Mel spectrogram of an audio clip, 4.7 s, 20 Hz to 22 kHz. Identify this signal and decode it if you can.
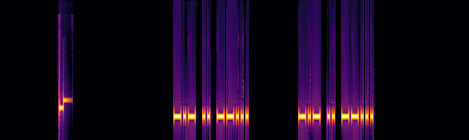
Morse code, heard as a keyed tone, about 47 wpm, 700 Hz. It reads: KI7 KI7
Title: USA Call Sign Prefixes - Repeated 2x - 50wpm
